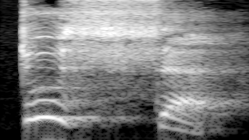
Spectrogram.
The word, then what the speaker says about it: tous: La dernière phrase, il n'y a plus d'élèves, tous, on se prononce S ici, tous sont partis.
